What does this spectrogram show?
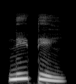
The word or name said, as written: ನಿಟಲ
